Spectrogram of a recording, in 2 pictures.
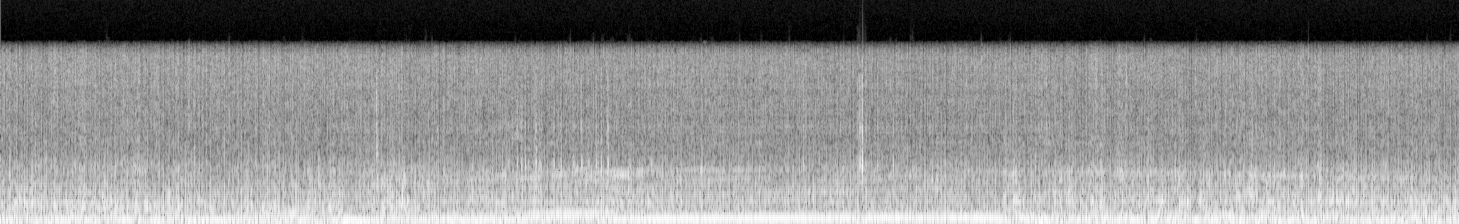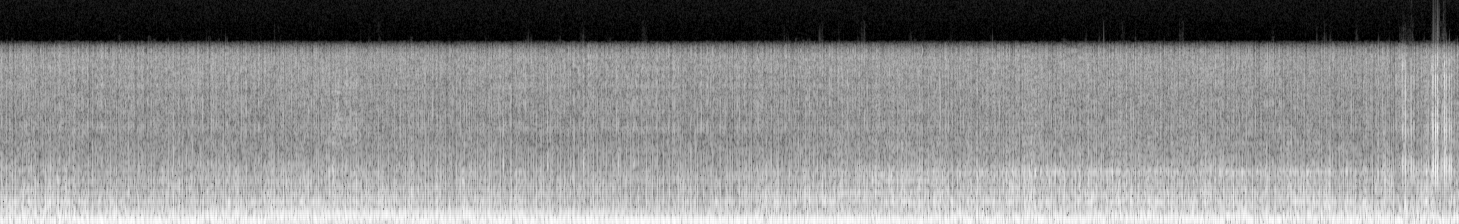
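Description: Car engine and road noise heard from inside the cabin while driving slowly through town streets. The engine note climbs about five seconds in and drops back about ten seconds in, then hums steadily.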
